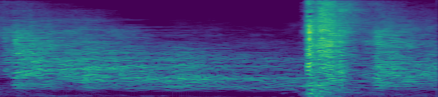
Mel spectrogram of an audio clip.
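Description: Background music, broken about four and a half seconds in by a loud bang from a double-barrelled shotgun firing at a woodcock in flight, with a smaller bang about a second after.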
